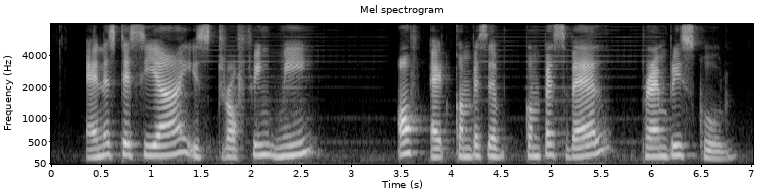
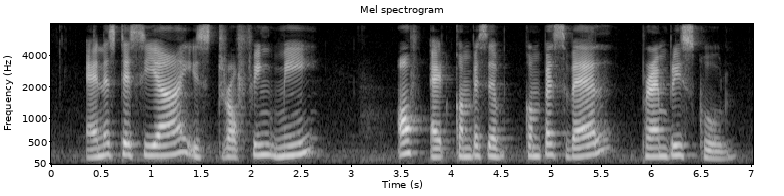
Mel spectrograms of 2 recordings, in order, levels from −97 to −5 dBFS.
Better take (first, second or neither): second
